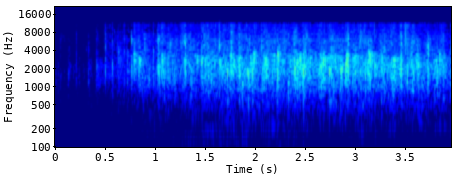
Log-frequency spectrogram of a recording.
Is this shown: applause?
yes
